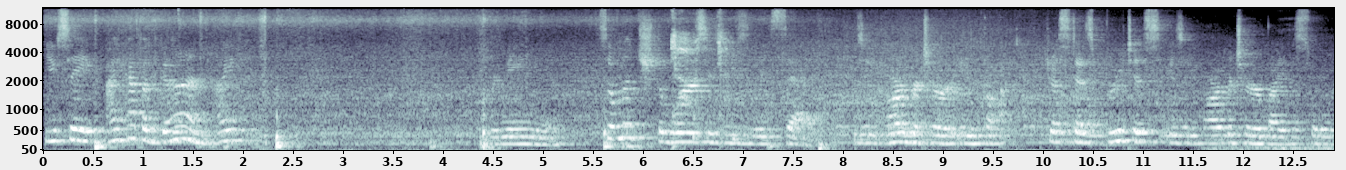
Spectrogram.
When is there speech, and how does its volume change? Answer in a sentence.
You can hear the speech briefly from 0.0 to 2.0 s; and from 4.3 to 12.8 s, at a steady volume.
